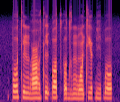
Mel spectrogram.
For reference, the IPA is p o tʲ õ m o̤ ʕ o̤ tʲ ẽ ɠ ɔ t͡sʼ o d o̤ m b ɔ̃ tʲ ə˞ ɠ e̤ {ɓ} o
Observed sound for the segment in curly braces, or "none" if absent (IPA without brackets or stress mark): ɓ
